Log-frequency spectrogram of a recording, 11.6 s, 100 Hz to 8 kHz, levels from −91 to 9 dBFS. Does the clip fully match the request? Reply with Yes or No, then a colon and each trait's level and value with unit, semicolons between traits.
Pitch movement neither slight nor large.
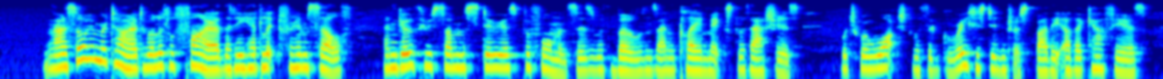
Yes: average, 3.5 semitones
